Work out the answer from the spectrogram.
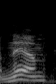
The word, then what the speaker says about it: NIMH: Now, Nim is spelled N I Mh.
